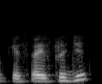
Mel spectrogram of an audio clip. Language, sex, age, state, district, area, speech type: Telugu, male, 18-30, Andhra Pradesh, Sri Balaji, rural, conversation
